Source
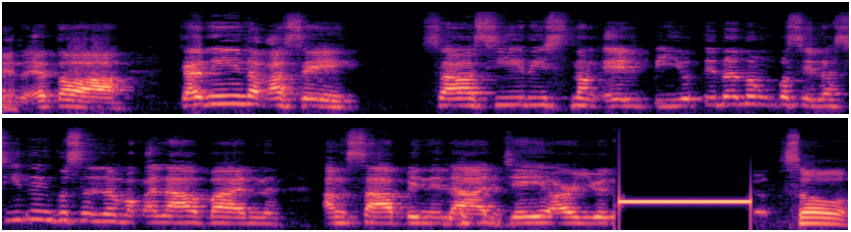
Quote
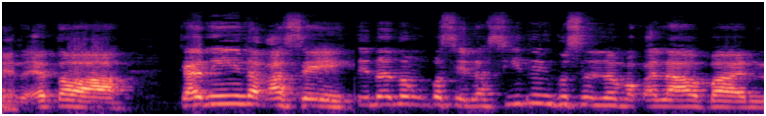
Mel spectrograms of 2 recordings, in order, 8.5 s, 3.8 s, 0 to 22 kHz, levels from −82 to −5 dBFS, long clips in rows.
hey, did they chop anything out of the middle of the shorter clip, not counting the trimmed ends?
yes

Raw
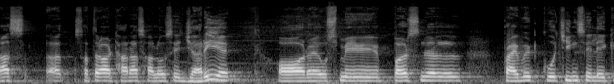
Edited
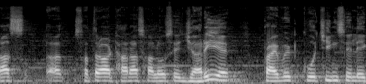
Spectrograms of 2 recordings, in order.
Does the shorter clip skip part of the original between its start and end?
yes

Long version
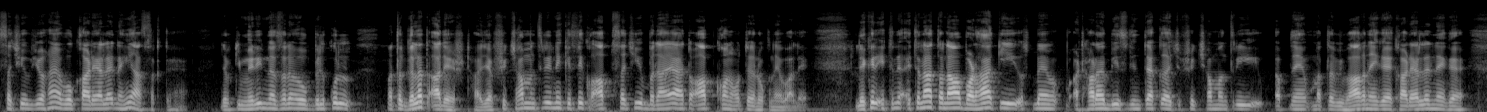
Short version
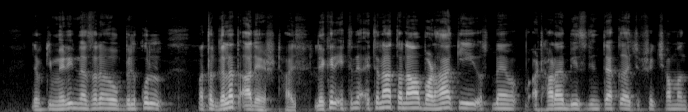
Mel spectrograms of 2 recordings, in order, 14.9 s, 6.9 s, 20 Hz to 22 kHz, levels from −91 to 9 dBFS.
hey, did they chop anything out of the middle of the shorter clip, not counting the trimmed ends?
yes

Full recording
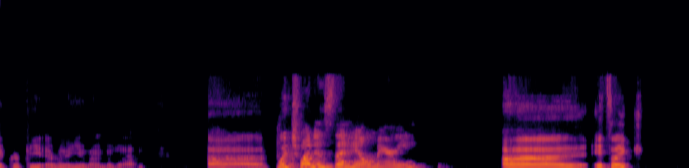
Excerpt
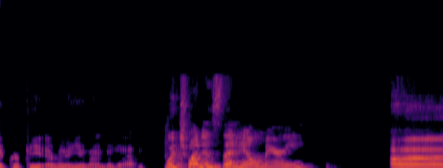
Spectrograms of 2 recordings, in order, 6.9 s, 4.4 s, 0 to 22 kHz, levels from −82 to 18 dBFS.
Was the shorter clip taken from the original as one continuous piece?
no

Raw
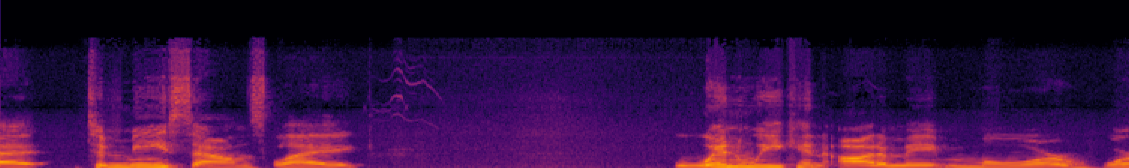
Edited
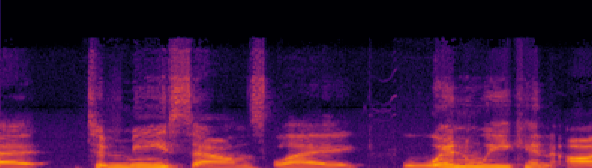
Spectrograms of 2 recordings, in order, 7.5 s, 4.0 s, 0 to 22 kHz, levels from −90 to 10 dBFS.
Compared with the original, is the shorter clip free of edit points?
no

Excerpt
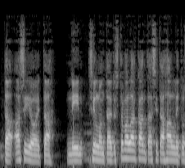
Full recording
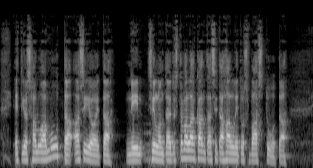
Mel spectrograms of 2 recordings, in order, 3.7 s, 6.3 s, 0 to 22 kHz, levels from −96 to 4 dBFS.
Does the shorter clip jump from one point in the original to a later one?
no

